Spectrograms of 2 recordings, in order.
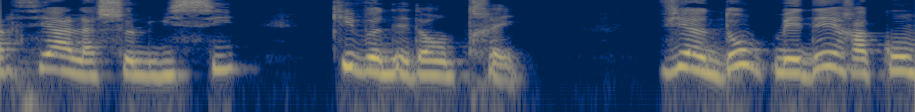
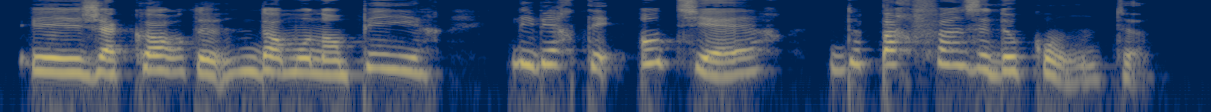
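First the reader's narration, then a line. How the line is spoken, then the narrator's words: Laughing reply. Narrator (French): répliqua Flora en riant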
